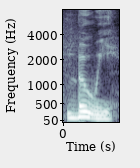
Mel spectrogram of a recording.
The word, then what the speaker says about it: Bowie: Bay Sox first pitch coming your way next Bowie is how they pronounce anytime you have five pitches to work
